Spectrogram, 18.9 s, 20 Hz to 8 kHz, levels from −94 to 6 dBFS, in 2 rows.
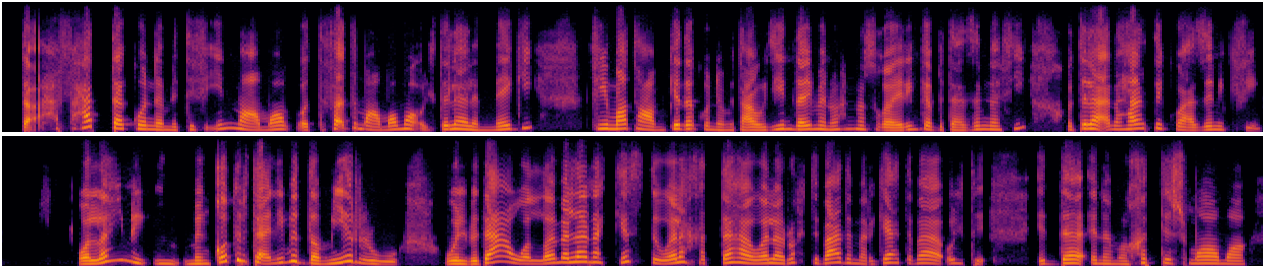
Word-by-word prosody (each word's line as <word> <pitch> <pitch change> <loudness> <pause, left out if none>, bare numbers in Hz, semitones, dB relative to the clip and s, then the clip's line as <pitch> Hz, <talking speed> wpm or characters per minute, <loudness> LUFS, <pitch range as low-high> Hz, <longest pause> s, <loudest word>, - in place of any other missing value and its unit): ده، - - +5
ف - - -9
فحتى 325 -4 +2
كنا 235 -6 -1
متفقين 205 +9 -9
مع 250 - +2
ماما 220 +4 0
اتفقت 185 +9 0
مع 220 -8 -1
ماما 215 +6 0
قُلت - - -5
لها 230 0 +3
لمّا 190 +1 -3
آجي، 265 +8 -3 0.4
فيه 255 0 +1
مطعم 240 -7 +3
كده 240 +5 +3
كنا 210 -6 -7
متعودين 175 +6 -1
دايمًا 220 0 +2
وإحنا 230 +2 -6
صغيرين 175 0 -1
كانت 215 -4 -2
بتعزمنا 205 +5 -5
فيه، 270 +8 -11 0.3
قُلت - - -7
لها 260 -1 +7
أنا 220 - -5
هاخدك 270 -1 -1
وأعزمِك 195 +2 -3
فيه، 145 -4 -14 0.6
والله 195 +8 +6 0.4
م 195 -1 -5
من 195 +1 -1
كتر 320 - +3
تأنيب 260 - +2
الضمير 220 - +2
و 160 -4 -4 0.3
والبتاع 190 - +4
والله 205 0 +1
ما 270 +1 +3
لا 305 +2 +5
نفذت 285 -1 -3
ولا 225 +7 +3
خدتها 250 0 0
ولا 225 +2 +2
رُحت، 250 +1 -8
بعد 245 +2 +3
ما 195 -4 -8
رجعت 245 +5 -3
بقى 230 -1 +1
قُلت 215 -2 -10 0.5
إيه 185 - -3
ده 230 -1 +5
أنا 195 -2 -3
ما 180 -1 -8
اخدتش 230 +2 -5
ماما، 205 -3 0
220 Hz, 185 wpm, -23 LUFS, 195-250 Hz, 0.6 s, لها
